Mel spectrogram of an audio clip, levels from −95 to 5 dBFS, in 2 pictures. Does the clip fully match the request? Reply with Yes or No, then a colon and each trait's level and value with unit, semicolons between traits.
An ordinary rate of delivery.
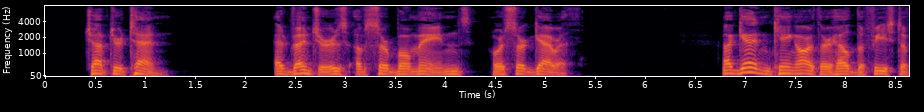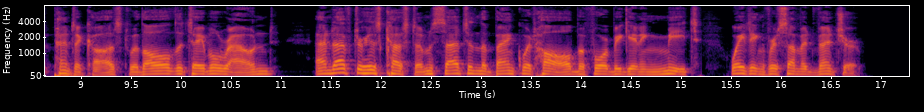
No: slow, 130 wpm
